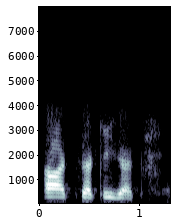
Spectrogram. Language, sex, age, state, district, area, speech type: Bengali, male, 60+, West Bengal, Dakshin Dinajpur, rural, conversation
